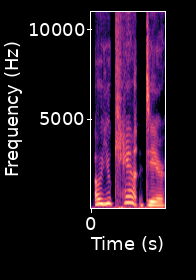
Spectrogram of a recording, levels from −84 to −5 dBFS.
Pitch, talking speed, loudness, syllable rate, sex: 245 Hz, 215 wpm, -17 LUFS, 4.0 syllables/s, female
